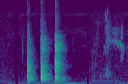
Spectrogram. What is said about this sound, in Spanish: En eso, tocan a la puerta. Era la cucaracha.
